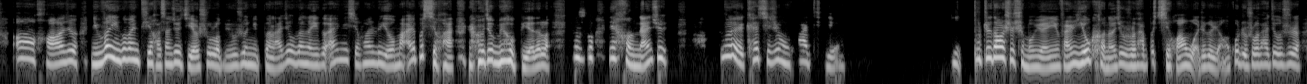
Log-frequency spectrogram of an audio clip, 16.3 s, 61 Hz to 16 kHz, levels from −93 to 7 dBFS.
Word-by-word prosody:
啊， 330 -1 +3
好， 235 -2 +1
就 280 - -1
是 260 - +1
你 230 0 +1
问 375 +8 +7
一 310 - +5
个 315 - +3
问 310 -2 +3
题 255 -1 -1
好 210 - -5
像 235 +1 -3
就 260 +2 0
结 190 -5 -1
束 230 +4 -5
了， 205 - +1
比 195 0 -12
如 215 +1 -4
说 240 - -3
你 220 -3 -3
本 195 -3 -4
来 175 +2 -5
就 275 +1 -1
问 250 -1 -1
了 230 - -1
一 215 - -4
个， 225 - -4
诶， 260 - -4
你 305 0 -3
喜 240 -5 -8
欢 250 +2 -3
旅 245 - -2
游 200 -1 -1
吗？ 220 +1 -2
哎， - - -1
不 380 - 0
喜 260 -9 -1
欢， 190 -3 -2 0.2
然 220 - -3
后 275 - +6
就 295 +1 +3
没 260 +2 +5
有 290 -2 +6
别 180 -3 -1
的 205 - +2
了， 215 - 0 0.3
就 360 - +3
是 320 - -5
说 355 +1 -1 0.2
你 340 - +2
很 245 -10 0
难 250 +8 +2
去 315 -3 +1 0.6
对， 365 - +2
开 320 +8 -2
启 285 -4 -7
这 305 - -3
种 255 -5 -2
话 270 +3 -2
题。 200 -4 -12 1.4
呃， 235 - -5
不 315 - -2
知 345 +3 +2
道 360 0 +10
是 305 -3 -1
什 250 -2 -4
么 190 -1 -3
原 180 -1 -2
因， 200 +1 -4
反 200 +1 0
正 245 - +1
有 270 +3 +7
可 275 -7 -4
能 180 +2 -3
就 240 - -3
是 210 - -3
说 205 - +1
他 215 0 -5
不 225 +6 -9
喜 210 - -4
欢 205 +1 0
我 - - -3
这 195 - -4
个 195 - -1
人， 175 +1 -8
或 275 - -5
者 220 - -1
说 225 +2 -3
他 225 0 -5
就 230 -2 -4
是， 230 +1 -4
240 Hz, 335 characters per minute, -23 LUFS, 205-285 Hz, 1.4 s, 道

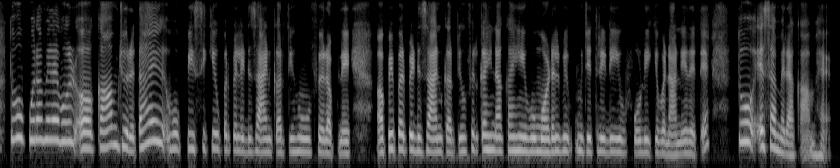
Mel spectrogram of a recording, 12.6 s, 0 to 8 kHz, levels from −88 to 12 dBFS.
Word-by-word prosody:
तो 380 - -1
वो 410 - +6
पूरा 375 0 +3
मेरा 370 0 +4
वो 350 - +2
अ, 245 -2 +5
काम 275 +3 +2
जो 265 -2 0
रहता 220 +4 +1
है 345 +2 +2
वो 235 +2 -2
पीसी 240 +1 -4
के 245 - -3
ऊपर 225 -1 -4
पहले 210 -1 -3
डिज़ाइन 195 0 -1
करती 190 +1 -5
हूँ 195 -1 0
फिर 185 -2 0
अपने 175 0 -1 0.4
अ, 195 - +4
पेपर 240 -1 +2
पे 225 - +5
डिज़ाइन 200 -1 +1
करती 185 +2 -4
हूँ 205 0 -2
फिर 235 -3 -4
कहीं 225 -1 +2
न 210 - +1
कहीं 215 0 +2
वो 200 0 +2
मॉडल 195 +1 +3
भी 205 0 -1
मुझे 205 -2 0
3D, 195 0 0 0.2
4D 185 0 -2
के 190 - -3
बनाने 160 +2 -3
रहते 170 -3 -5
हैं, 275 - -4 0.4
तो 345 0 +4
ऐसा 265 0 +4
मेरा 160 -4 -1
काम - - -5
है। 135 - -8
210 Hz, 215 wpm, -25 LUFS, 195-250 Hz, 0.4 s, वो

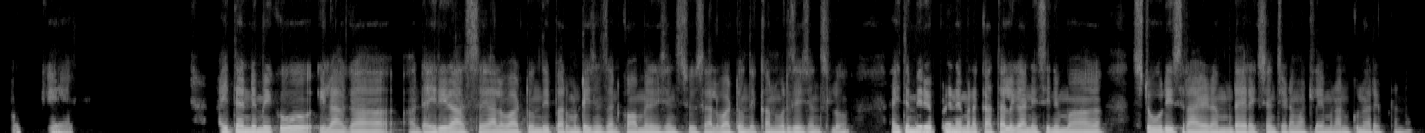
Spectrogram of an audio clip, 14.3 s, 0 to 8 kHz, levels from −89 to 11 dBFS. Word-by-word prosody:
Okay. 95 -3 -7 1.5
అయితే 135 +5 +1
అండి. 150 +1 +5
మీకు 135 -2 +1 0.4
ఇలాగా 115 -1 -1 0.5
ఆహ్, 105 - -3
డైరీ 105 +7 +2
రాసే 125 0 -1
అలవాటుంది 110 0 0
పర్ముటేషన్స్ 110 +2 0
అండ్ 110 -1 -7
కాంబినేషన్స్ 105 -1 0
చూసే 100 0 -3
అలవాటుంది 95 -1 0
కన్వర్జేషన్స్‌లో. 95 -2 -1 0.5
అయితే 135 +4 +2
మీరెప్పుడైనా 140 -1 +4
ఏమైనా 130 -2 +2
కథలు 125 +4 +2
గాని, 120 0 +2
సినిమా 115 0 0 0.6
స్టోరీస్ 115 -1 +1
రాయడం, 105 0 +2 0.2
డైరెక్షన్ 105 0 0
చేయడం 100 -1 -1
అట్లేమన్నా 100 -1 -3
అనుకున్నారా 100 -1 -3
ఎప్పుడన్నా? 105 - -13
105 Hz, 120 wpm, -22 LUFS, 100-115 Hz, 1.5 s, అండి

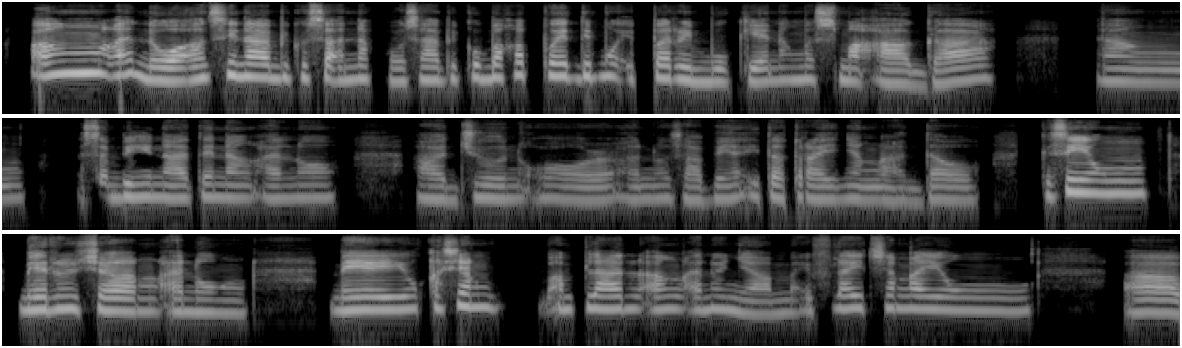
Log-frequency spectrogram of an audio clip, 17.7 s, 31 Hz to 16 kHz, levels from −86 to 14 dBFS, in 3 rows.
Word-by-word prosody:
Ang 310 +3 +5
ano, 220 -8 +4
ang 225 +3 +3
sinabi 250 -4 +4
ko 240 - -2
sa 205 - +6
anak 225 +2 -5
ko, 200 -2 -8
sabi 215 +2 +1
ko, 225 +1 -6
baka 245 +3 0
puwede 260 -2 +1
mo 265 - -4
ipa-rebook 220 -5 -4
'yan 200 +2 -3
ng 215 - -9
mas 220 - +6
maaga, 195 +3 -1 0.5
ng 190 -2 -9 0.2
sabihin 205 -2 -3
natin 195 +1 -5
ng 190 - -9
ano, 195 +1 -11 0.4
ah, 185 - -6
June 185 +1 -6
or 180 -2 -12
ano, 185 0 -15
sabi 185 -1 -10
niya, 200 - -10
ita-try 190 -3 -6
niya 180 -1 -10
nga 175 -1 -11
daw. 175 +2 -10 0.4
Kasi 250 +4 +5
yung 245 0 -6 0.2
meron 245 +1 +1
siyang 225 -1 +3
anong 210 -2 -6 0.4
me 240 +1 +7
yung 250 - -12
kasi 260 +3 +6
ang 275 -1 -7 0.2
ang 245 0 -7
plano, 250 0 0
ang 245 0 -5
ano 250 +1 -7
niya, 200 -5 -6
may-flight 225 +6 -6
siya 265 - -3
ngayong, 235 -3 -5 0.5
ah, 210 -1 0
215 Hz, 175 wpm, -23 LUFS, 190-245 Hz, 0.5 s, me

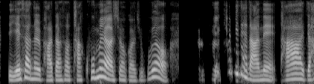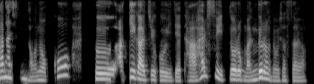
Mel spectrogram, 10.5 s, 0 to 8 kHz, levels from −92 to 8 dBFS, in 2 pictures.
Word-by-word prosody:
이 150 - -2
예산을 190 +1 +4
받아서 155 0 -3
다 155 0 -6
구매하셔 190 - +2
가지고요. 145 - -2 0.5
그렇게 - - -13 0.2
캐비닛 355 - 0
안에 150 -1 +1
다 185 +3 +3
이제 165 - -4
하나씩 240 +5 0 0.2
넣어 135 -1 -10
놓고 260 - -2 0.4
그 195 -2 +3 0.2
악기 250 0 0
가지고 160 -6 +1
이제 130 0 -6
다 135 +2 -3
할 275 - -1
수 290 0 -3
있도록 170 -3 +1
만들어 170 - +4
놓으셨어요. 135 -2 -10
165 Hz, 320 characters per minute, -24 LUFS, 145-220 Hz, 0.5 s, 예산을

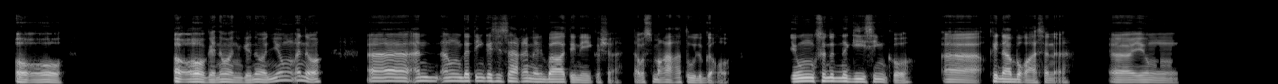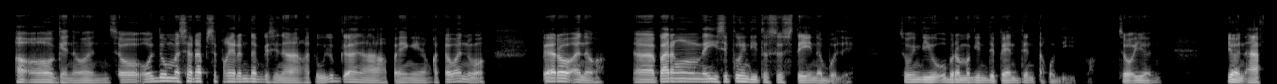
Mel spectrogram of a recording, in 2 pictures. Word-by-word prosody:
Oo. 105 -2 +2 1.1
Oo, 120 +1 +5
ganun, 110 -1 -1
ganun. 110 +1 0
Yung 190 +3 -3
ano, 180 -8 0 0.4
ah, 155 0 +3
an 160 0 -1
ang 160 +1 0
dating 160 0 0
kasi 155 -1 0
sa'kin 145 -1 0
halimbawa 120 -1 +2
tinake 105 -3 -4
ko - - -8
siya, - - -10
tapos - - -6
makakatulog 105 -3 -3
ako. - - -5 0.7
Yung 150 +3 +5
sunod 155 -1 +2
na 150 - +4
gising 130 -2 -1
ko, 100 0 -4 0.3
ah, 110 -3 +1
kinabukasan 115 -8 +1
na, - - -8 0.5
ah, 105 -1 0
yung 100 -3 -4 1.2
Oo, 110 0 +1
ganun. 95 -1 -5
So, 110 +2 -1
although 140 +5 +2
masarap 145 -1 +3
sa - - -6
pakiramdam 130 -1 +1
kasi 105 -2 -5
nakakatulog 100 +4 -2
ka, 120 - +2
nakakapahinga 95 -1 -3
yung - - -20
katawan 130 +4 -1
mo. 100 - -1 0.6
Pero 140 0 +7
ano, 100 -2 -1 0.3
ah, 110 0 +5
parang 135 -1 +4
naiisip 130 0 +1
ko 145 - +4
hindi 125 -4 +3
'to - - -7
sustainable, 95 -5 -1
eh, - - -18 0.5
so - - -2
hindi 110 0 +3
uubra 110 +1 +1
maging 100 -1 -1
dependent 90 -3 -1
ako - - -9
dito. - - -20 0.2
So, - - +1
ayun 95 -3 -3 0.6
yun. 110 -3 +6
Af 100 +1 +4
110 Hz, 150 wpm, -23 LUFS, 100-135 Hz, 1.2 s, Pero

